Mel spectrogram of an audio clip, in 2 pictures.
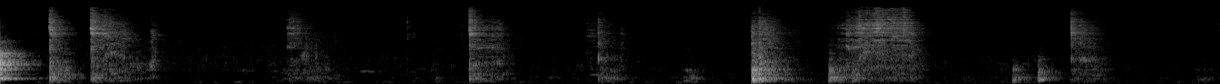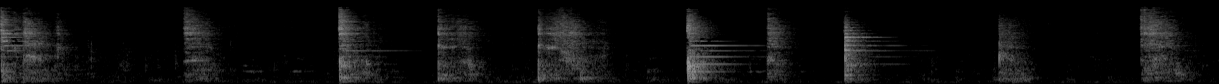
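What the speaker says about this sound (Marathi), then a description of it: "भात व्यवस्थित मिक्स करूया." Spoon strikes and scrapes repeatedly against a metal pot while biryani rice is mixed, a regular series of sharp clinks and scrapes, close and fairly loud, with no talking.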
